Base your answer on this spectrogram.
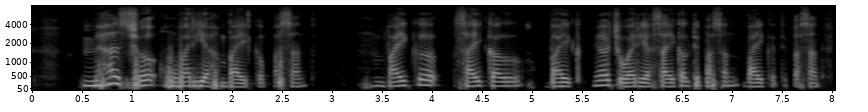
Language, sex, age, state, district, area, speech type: Kashmiri, male, 45-60, Jammu and Kashmir, Budgam, urban, spontaneous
